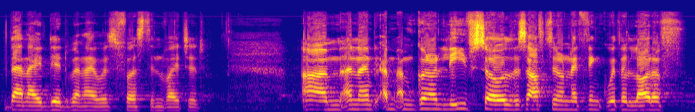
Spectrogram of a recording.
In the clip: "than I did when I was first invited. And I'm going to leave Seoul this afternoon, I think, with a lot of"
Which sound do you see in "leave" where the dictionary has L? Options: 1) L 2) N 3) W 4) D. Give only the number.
1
